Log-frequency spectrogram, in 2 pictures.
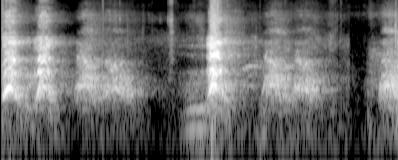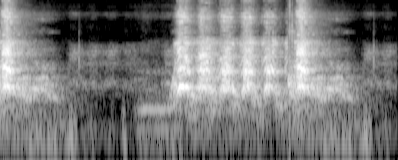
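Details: Border Collie. A Border Collie gives sharp, mid-pitched barks, some single and some doubled, separated by brief pauses. Toward the end the barks come faster in an excited run of five or six.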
